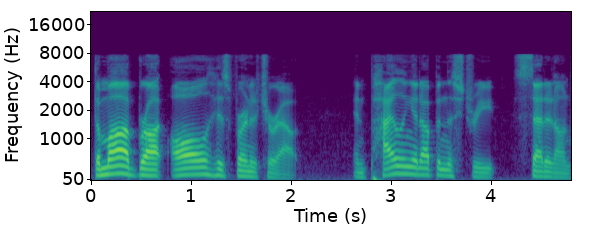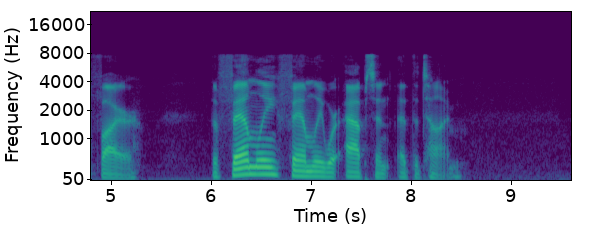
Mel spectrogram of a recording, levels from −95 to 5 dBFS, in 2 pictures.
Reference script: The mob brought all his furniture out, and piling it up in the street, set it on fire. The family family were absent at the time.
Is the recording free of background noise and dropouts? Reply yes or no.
yes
